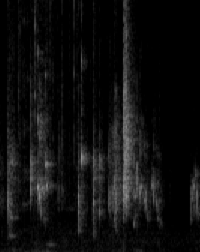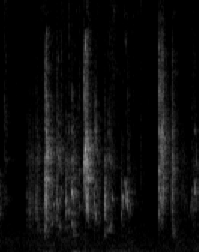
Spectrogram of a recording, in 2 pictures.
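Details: Budgies in a happy mood give raspy, buzzy chatter and shrill squeaks in irregular bursts, broken by a short silent pause midway.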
